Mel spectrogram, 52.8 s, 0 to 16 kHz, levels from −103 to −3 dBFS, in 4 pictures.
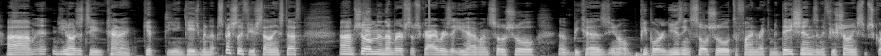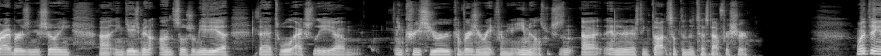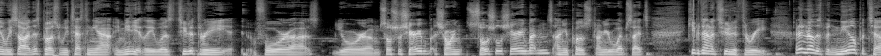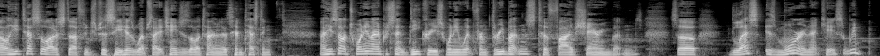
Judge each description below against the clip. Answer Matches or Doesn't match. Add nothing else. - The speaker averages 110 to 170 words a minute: Doesn't match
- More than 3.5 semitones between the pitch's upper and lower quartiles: Matches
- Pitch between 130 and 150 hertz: Doesn't match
